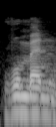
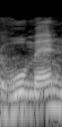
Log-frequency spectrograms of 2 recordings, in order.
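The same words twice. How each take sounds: First: वुमेन run together as WU-men; correct singular. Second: वो मैन as two words, WOH MAN; spelling pronunciation. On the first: Teacher correcting the class, वुमेन as one word, WU-men. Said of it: "वुमेन बोलते हैं". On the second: Teacher showing the mistake, वो मैन read as WOH-MAN. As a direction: stretch वो मैन into "woh maan". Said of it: "वो मैन नहीं बोलते हम". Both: Shown as a demonstration.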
